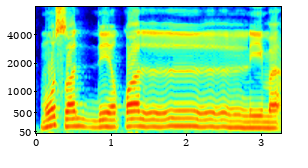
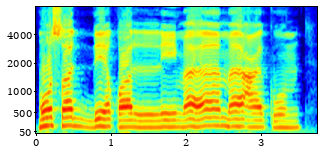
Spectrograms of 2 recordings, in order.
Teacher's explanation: tidak boleh pakai gunnah, tidak boleh ditahan, tidak boleh musaddiqal lima.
